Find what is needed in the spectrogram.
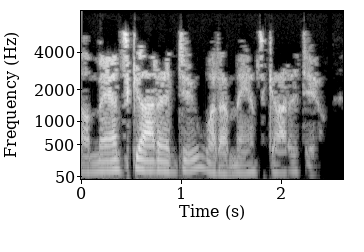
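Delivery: bad put-on cowboy film-star voice. Commenting on his own tough choices to viewers, the speaker does a really bad John Wayne imitation. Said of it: "my really bad John Wayne imitation".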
